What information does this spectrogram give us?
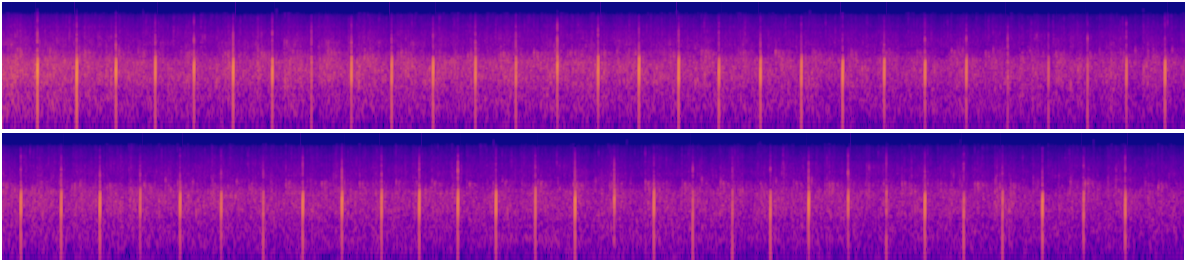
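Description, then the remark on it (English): Sustained audience applause for the family of an Army specialist at a ceremony honoring him, a dense wash of many hands clapping steadily and fairly loud for nearly eighteen seconds, with no talking over it. “Please give another round of applause”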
